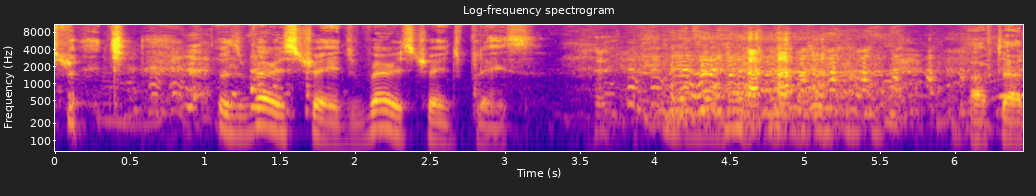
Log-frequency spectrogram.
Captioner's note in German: Lachen; Lachen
